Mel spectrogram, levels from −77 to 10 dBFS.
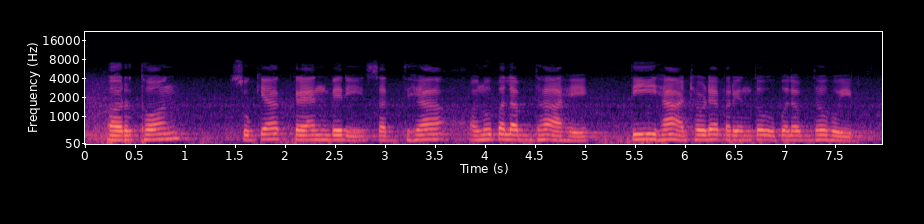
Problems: none marked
